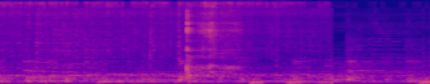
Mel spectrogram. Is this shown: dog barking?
no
